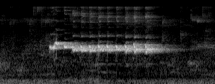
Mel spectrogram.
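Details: Yellow-vented bulbul lure call used to make a bird sing and become tame: a single steady, slightly wavering trilled note lasting about a second, over a quiet low hum.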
